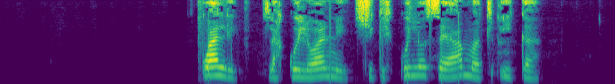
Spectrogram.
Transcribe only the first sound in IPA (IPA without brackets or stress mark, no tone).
kʷ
